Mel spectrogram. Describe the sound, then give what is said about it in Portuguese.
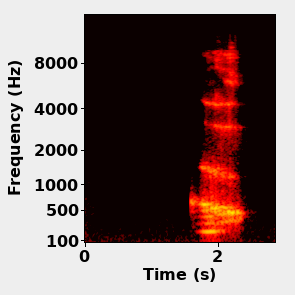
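A single loud, drawn-out burp sound played by an Alexa smart speaker when asked, after a moment of near silence, lasting under a second with a rough, gurgling tone. “Então, se você fala para Alexa, solte um arroto”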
